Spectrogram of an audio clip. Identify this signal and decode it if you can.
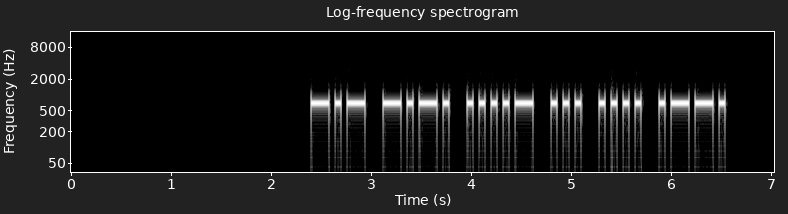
Morse code, heard as a keyed tone, about 20 wpm, 700 Hz. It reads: KC4SHP
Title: USA Call Signs - 6 Characters - Repeated 3x - 20wpm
